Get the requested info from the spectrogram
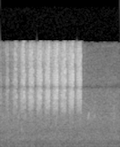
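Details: A meadow grasshopper (Chorthippus parallelus) gives a brief burst of dry, scratchy chirps, about ten pulses in quick succession.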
